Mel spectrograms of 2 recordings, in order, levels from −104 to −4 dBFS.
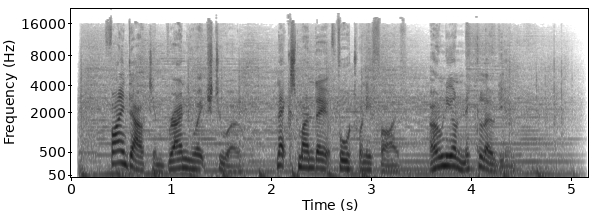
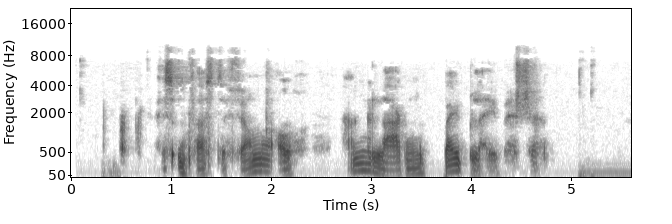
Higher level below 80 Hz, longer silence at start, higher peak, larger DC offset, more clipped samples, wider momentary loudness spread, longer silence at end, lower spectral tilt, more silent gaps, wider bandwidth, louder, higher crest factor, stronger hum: first, -38 dBFS vs -62 dBFS; second, 0.05 s vs 0.5 s; first, -6 dBFS vs -16 dBFS; neither; neither; about the same, 14 LU vs 12 LU; second, 0.1 s vs 0.4 s; about the same, -5 dB/octave vs -4.5 dB/octave; neither; first, 18 kHz vs 10 kHz; first, -22 LUFS vs -38 LUFS; about the same, 18 dB vs 22 dB; neither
